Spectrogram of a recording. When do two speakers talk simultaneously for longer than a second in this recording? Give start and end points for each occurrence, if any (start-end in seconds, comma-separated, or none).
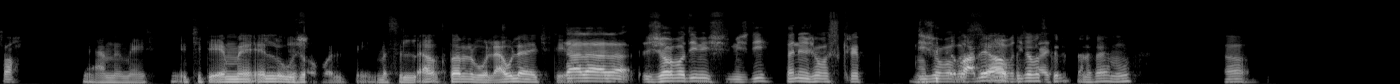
9.2-10.6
